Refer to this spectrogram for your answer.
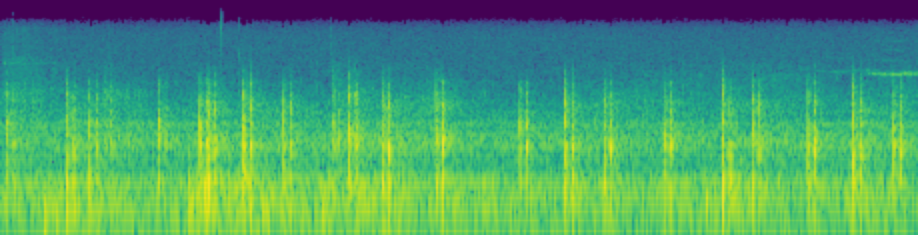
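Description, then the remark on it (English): Fireworks going off above a house pop and crackle outdoors in an irregular string of sharp bangs, about twenty over several seconds, over a steady background rumble. No one speaks. “Oh, there's one, just going above the house. Must be in the garden of the houses opposite our back garden.”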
